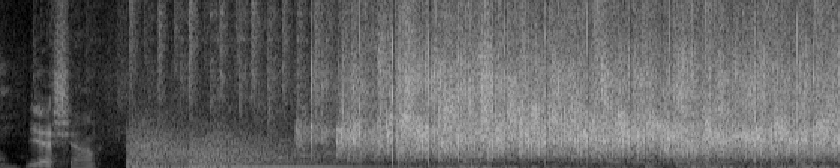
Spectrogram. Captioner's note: crowd clapping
